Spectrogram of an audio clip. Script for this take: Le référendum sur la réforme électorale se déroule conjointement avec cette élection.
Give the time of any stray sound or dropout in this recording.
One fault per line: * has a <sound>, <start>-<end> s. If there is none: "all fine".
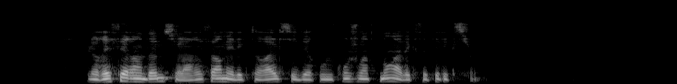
all fine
